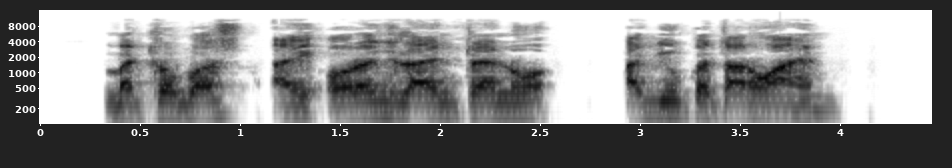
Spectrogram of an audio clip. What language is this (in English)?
Sindhi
